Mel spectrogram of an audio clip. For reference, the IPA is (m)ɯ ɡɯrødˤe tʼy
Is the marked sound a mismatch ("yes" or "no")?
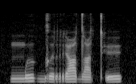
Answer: no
